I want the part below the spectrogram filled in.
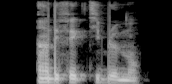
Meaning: indefectibly, unfailingly, unswervingly
- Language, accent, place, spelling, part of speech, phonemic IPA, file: French, France, Lyon, indéfectiblement, adverb, /ɛ̃.de.fɛk.ti.blə.mɑ̃/, LL-Q150 (fra)-indéfectiblement.wav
